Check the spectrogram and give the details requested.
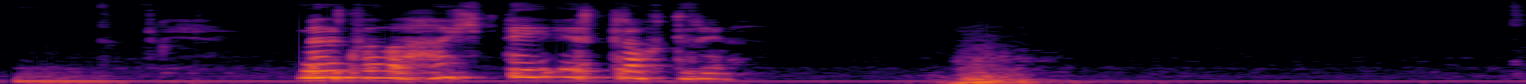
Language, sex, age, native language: Icelandic, female, 60-69, Icelandic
